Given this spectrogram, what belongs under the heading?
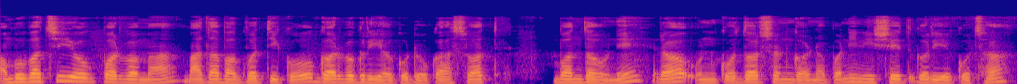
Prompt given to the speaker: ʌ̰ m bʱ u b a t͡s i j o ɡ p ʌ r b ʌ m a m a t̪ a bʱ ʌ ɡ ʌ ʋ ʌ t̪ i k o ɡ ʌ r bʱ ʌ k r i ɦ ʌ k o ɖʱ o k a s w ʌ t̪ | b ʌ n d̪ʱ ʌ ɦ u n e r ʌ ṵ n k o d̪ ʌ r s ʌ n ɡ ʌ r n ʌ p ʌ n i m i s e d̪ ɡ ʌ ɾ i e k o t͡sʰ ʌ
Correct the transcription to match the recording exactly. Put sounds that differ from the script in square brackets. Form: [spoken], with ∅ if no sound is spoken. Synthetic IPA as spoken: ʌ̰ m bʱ u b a t͡s i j o ɡ p ʌ r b ʌ m a m a t̪ a bʱ ʌ ɡ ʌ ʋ ʌ t̪ i k o ɡ ʌ r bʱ ʌ [ɡ] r i ɦ ʌ k o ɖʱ o k a s w ʌ t̪ | b ʌ n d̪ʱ ʌ ɦ u n e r ʌ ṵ n k o d̪ ʌ r s ʌ n ɡ ʌ r n ʌ p ʌ n i [n] i s e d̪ ɡ ʌ ɾ i e k o t͡sʰ ʌ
